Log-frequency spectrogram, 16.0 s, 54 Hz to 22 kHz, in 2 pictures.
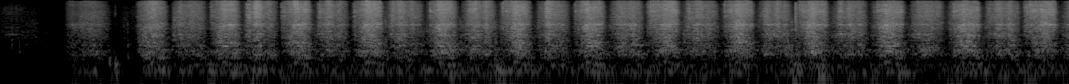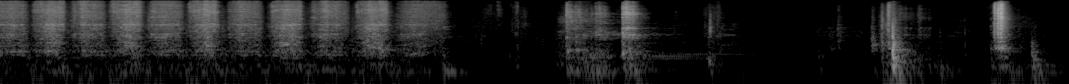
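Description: A Woodland Mills HM130 sawmill cuts huge birch, pine and fir cants into boards, a fast, rhythmic rasping that runs steadily for about eleven seconds, then stops, followed by a few scattered knocks and clunks.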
